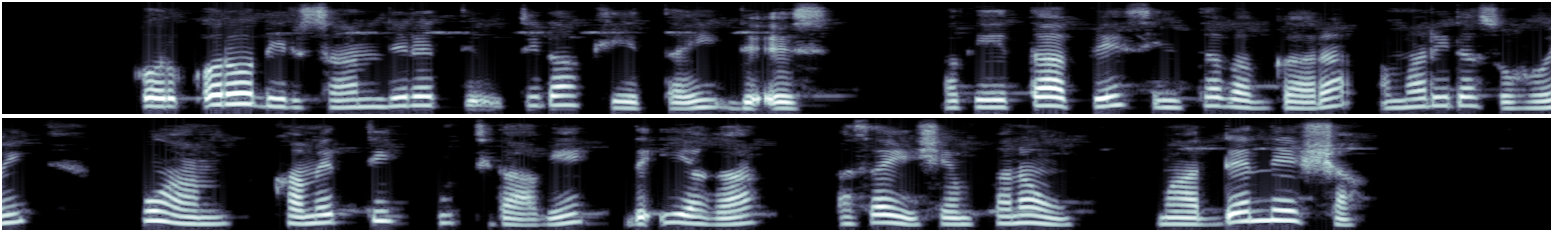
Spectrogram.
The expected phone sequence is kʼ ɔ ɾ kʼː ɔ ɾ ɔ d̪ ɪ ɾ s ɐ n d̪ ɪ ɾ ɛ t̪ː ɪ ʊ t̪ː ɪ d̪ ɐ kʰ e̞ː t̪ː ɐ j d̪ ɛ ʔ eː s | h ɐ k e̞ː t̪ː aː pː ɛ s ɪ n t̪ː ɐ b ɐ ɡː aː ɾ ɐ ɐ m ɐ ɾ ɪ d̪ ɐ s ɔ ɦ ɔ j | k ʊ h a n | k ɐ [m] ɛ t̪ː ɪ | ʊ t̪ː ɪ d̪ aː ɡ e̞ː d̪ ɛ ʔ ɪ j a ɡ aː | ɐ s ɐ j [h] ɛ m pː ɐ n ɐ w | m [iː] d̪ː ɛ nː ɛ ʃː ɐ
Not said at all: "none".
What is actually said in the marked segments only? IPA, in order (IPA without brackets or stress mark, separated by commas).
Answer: m, ʃ, aː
